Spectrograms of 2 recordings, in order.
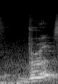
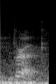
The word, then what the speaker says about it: Brooke: This is Miss Brooks. Did I say it right? Yes. Brookie. Brooke. Just Brooke. That's Brooke.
